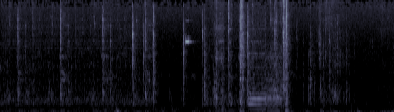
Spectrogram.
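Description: A domestic sewing machine with a hemmer foot runs in short bursts of mechanical whirring and ticking while folding and stitching a narrow hem on fabric, with a longer steady run in the middle and quiet pauses between.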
